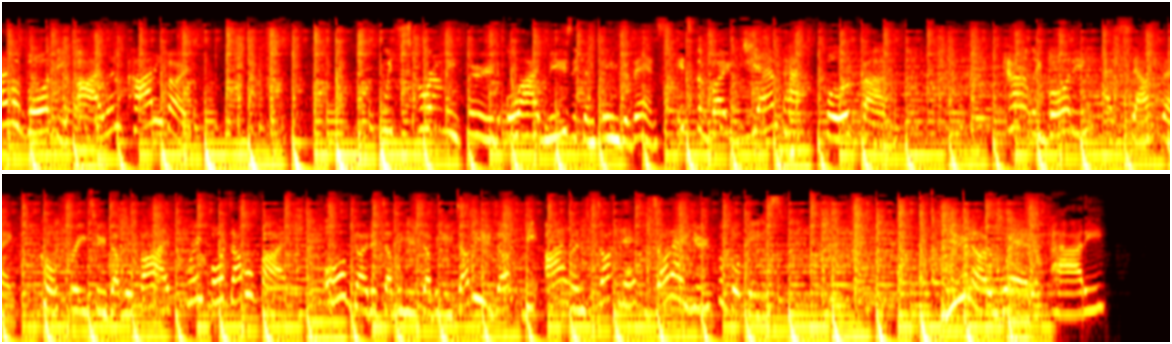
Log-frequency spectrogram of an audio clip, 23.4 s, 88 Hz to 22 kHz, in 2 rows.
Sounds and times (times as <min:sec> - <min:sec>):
Speech: 0:00.0 - 0:02.0, 0:03.8 - 0:09.0, 0:10.0 - 0:19.5, 0:21.1 - 0:22.8
Music: 0:00.0 - 0:23.1.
